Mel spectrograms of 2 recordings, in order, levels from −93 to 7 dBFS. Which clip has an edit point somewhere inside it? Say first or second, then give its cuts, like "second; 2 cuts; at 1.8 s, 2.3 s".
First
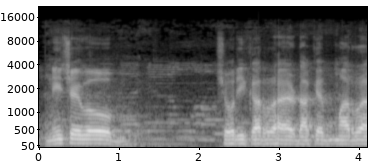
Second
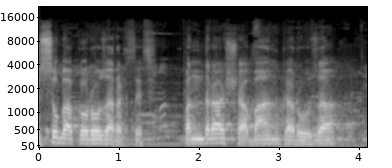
second; 1 cut; at 1.9 s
